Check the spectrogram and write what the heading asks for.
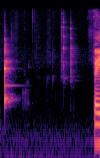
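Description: Small guitar effects pedals being handled, with a few faint clicks and knocks as one is picked up, and a man's voice starting near the end.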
